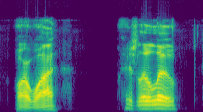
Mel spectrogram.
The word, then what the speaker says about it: Maury: He did tell me that his high school is not pronounced Murray like we pronounce Murray County, Maury.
